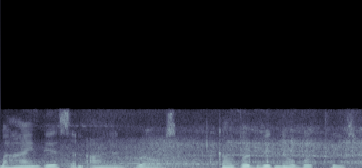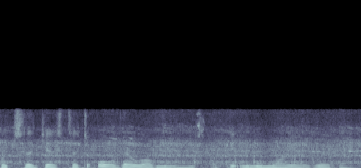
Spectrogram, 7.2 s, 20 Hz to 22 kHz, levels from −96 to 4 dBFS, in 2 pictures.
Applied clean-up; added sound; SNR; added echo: none; Train; 7 dB; none.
